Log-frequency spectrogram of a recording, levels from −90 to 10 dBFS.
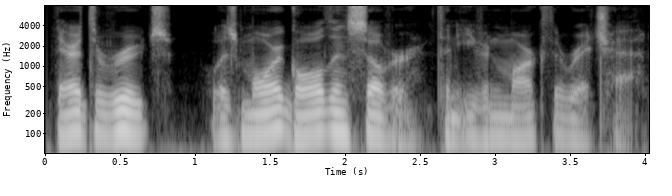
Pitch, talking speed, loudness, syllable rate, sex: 90 Hz, 225 wpm, -17 LUFS, 4.9 syllables/s, male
